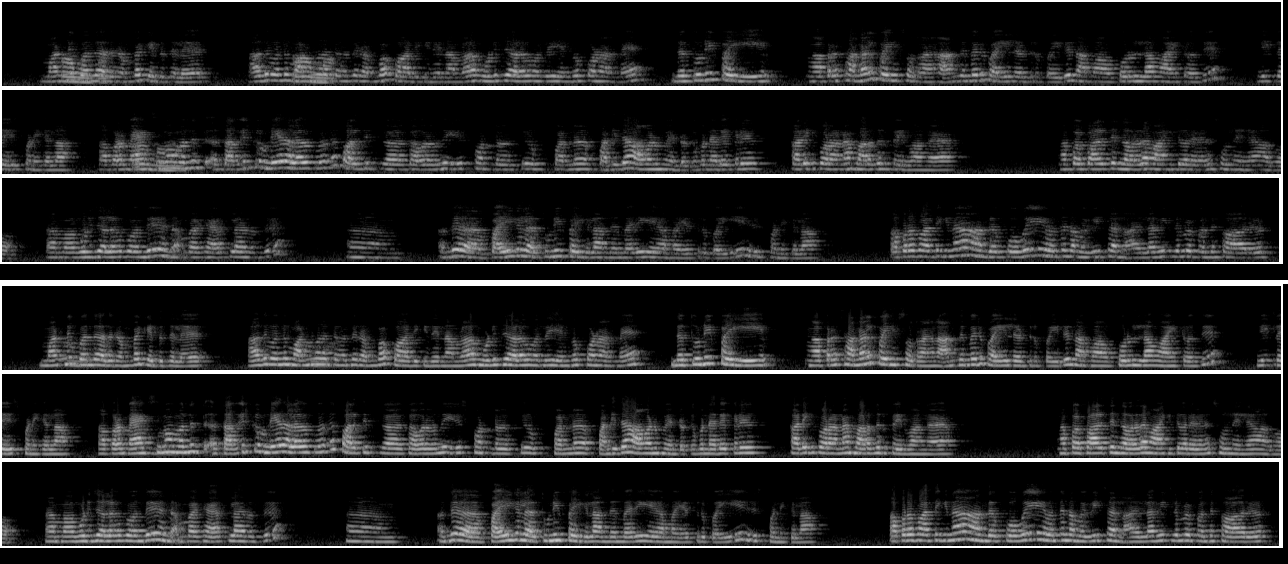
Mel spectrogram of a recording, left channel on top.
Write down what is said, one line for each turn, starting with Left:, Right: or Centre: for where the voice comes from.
Right: மண்ணுக்கு
Left: ஆமாமா
Right: வந்து அது ரொம்ப கெட்டதலு அது வந்து மண்
Left: ஆமா
Right: வளத்த வந்து ரொம்ப பாதிக் இது நம்மளால முடிஞ்ச அளவு வந்து எங்க போனாலுமே இந்த துணிப்பையி அப்புறோ சணல் பையி சொல்றாங்கள அந்த மாரி பையில எடுத்துட்டு போயிட்டு நம்மாவு பொருள்ளா வாங்கிட்டு வந்து வீட்ல யூஸ் பண்ணிக்கிர்ல்லா அப்பறோ மேக்சிம
Left: ஆமாமா
Right: வந்து தவிர்க்க முடியாத அளவுக்கு வந்து பாலுத்தின் க கவர வந்து யூஸ் பண்றதுக்கு பண்ண பண்ணிதா ஆவணும் என்ற கிப்ப நறைய பேரு கடைக்கு போறானா மறந்துட்டு பேயிருவாங்க அப்ப பாலுத்தின் கவரதா வாங்கிட் வரவேண்டிய சூழ்நிலை ஆகு நம்ம முடிஞ்ச அளவுக்கு வந்து நம்ம கேர்ஃபுல்லா இருந்து அ வந்து பைகள துணிப்பைகள அந்த மாரி நம்ம எடுத்துட்டு போய் யூஸ் பண்ணிக்கிளா அப்புறோ பாத்தீங்கன்னா அந்தப் புகைய வந்து நம்ம வீட்ல நா எல்லா வீட்லயுமே இப்ப வந்து காரு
